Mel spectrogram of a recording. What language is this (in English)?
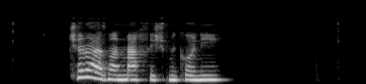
Persian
